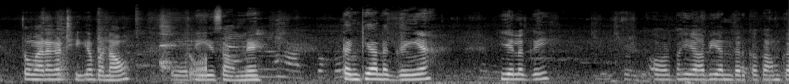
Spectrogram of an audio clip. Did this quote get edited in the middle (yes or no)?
yes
